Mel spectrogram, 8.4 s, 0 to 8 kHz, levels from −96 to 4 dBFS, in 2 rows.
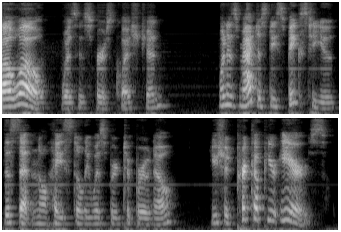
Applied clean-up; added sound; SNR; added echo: neural separator model SepFormer DNS4.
